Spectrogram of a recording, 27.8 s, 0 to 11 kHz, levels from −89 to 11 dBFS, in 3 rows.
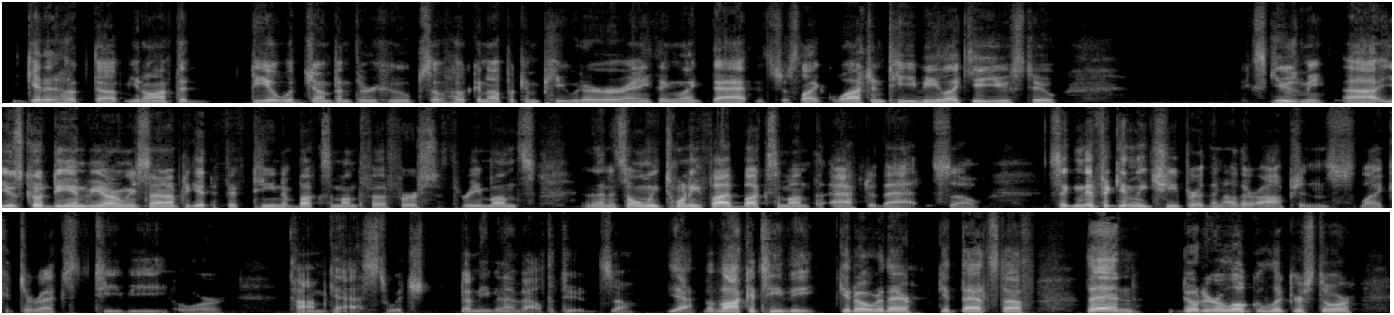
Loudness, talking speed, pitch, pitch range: -27 LUFS, 205 wpm, 105 Hz, 90-120 Hz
